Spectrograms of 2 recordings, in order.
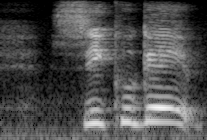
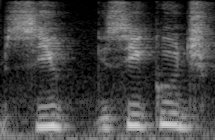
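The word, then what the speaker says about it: Seekkuge: Sikuge Prasanna, I don't know how to pronounce his name. Sikuj Prasanna, he's an example of this.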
